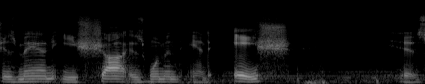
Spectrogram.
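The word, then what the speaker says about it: אשה: Okay, so aleph, sheen, he, the chiric under the aleph and a comets under the sheen. This is pronounced isha, isha, and isha is a woman.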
